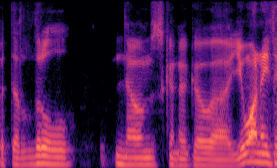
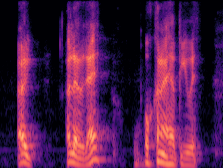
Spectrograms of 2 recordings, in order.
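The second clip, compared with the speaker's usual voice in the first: loud, little gnome cook voice; 7 dB louder than usual. Narrating a scene where a chef looks up from chopping and greets you, little gnome chef voice. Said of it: "the closest one is a gnome, a little man".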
